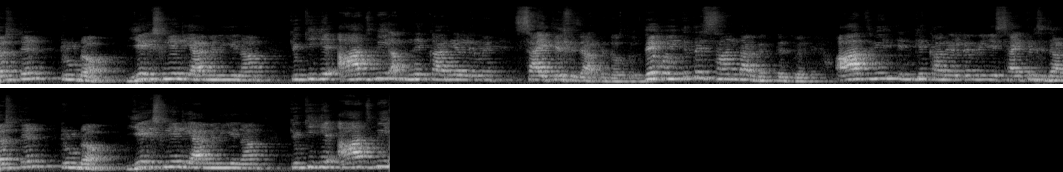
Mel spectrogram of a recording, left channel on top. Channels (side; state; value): right; drops out; at 3.9 s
